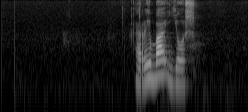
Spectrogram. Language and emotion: Russian, neutral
